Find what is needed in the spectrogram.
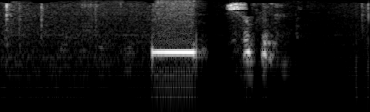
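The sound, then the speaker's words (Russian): Telephone tone on a call: a single steady, mid-pitched beep lasting about a third of a second, with faint talk before it and a few short bursts just after. “Да, я звоню.”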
